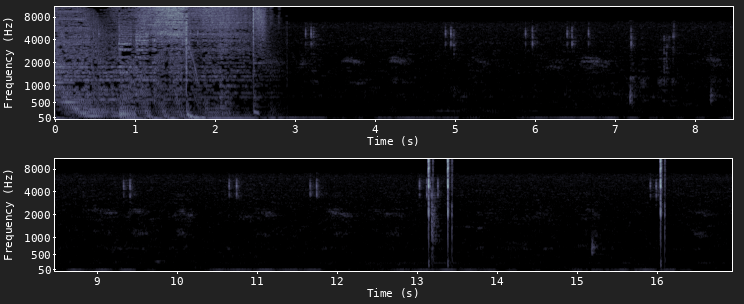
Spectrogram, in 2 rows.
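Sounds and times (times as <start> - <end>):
computer mouse button clicks: 13.0 - 13.5.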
